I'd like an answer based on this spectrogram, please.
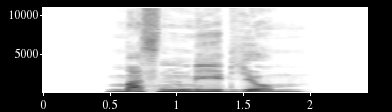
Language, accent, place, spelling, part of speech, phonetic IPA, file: German, Germany, Berlin, Massenmedium, noun, [ˈmasn̩ˌmeːdi̯ʊm], De-Massenmedium.ogg
- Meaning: mass medium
